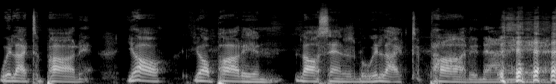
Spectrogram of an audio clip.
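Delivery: imitated New Orleans accent. Retelling what a guy said about partying: imitating a New Orleans accent. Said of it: "even the Nolans accent, when the guy said".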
